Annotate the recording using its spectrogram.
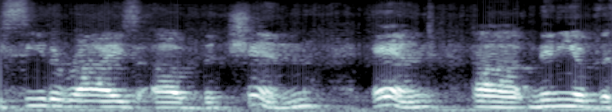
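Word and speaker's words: Qin: the rise of the Chin and uh many of the things that make China including the name I know it's with a Q but it's pronounced Chin uh what makes China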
